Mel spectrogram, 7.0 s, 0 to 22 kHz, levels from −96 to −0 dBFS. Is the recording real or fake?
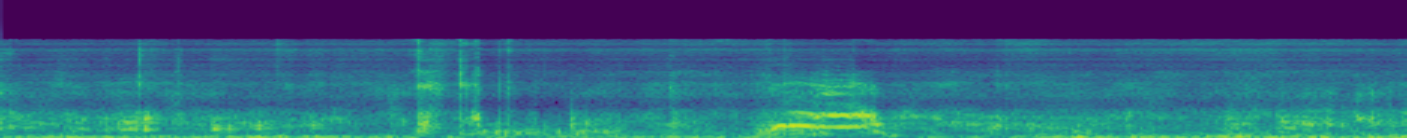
fake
